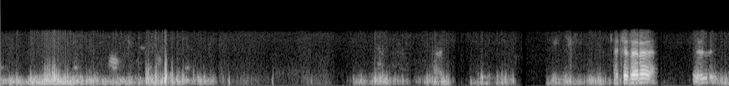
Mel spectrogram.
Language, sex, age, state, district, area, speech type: Santali, male, 18-30, West Bengal, Birbhum, rural, conversation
